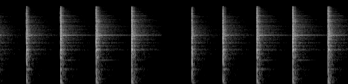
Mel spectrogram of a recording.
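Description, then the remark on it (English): A donkey hammers with its hoof at an old sign on a fence post next to a farm's front gate: eight sharp ringing strikes in two quick bursts of four with a short pause between, loud with a bright metallic clang and no voices. “nails puckered into the corner of his mouth, furiously hammering with his hoof at what appears to be an old sign on a fence post next to the entrance.”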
